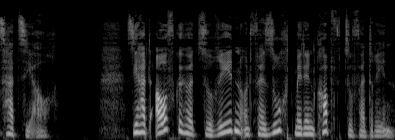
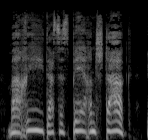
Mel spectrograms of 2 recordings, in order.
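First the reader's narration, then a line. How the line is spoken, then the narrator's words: Whispered in ear. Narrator (German): in mein Ohr geflüstert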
